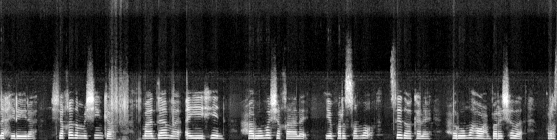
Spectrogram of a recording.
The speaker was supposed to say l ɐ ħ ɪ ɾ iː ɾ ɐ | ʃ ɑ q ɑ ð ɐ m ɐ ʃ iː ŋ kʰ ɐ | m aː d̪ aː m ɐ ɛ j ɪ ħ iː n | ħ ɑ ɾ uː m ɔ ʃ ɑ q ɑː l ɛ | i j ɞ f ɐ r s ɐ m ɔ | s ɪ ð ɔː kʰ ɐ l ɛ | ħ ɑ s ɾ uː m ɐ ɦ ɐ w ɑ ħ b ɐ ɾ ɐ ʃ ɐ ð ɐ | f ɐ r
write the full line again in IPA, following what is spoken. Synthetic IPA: l ɐ ħ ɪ ɾ iː ɾ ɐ | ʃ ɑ q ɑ ð ɐ m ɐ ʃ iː ŋ kʰ ɐ | m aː d̪ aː m ɐ ɛ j ɪ h iː n | ħ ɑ ɾ uː m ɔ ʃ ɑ q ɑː l ɛ | i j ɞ f ɐ r s ɐ m ɔ | s ɪ ð ɔː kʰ ɐ l ɛ | ħ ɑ ɾ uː m ɐ ɦ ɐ w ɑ ħ b ɐ ɾ ɐ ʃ ɐ ð ɐ | f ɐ r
